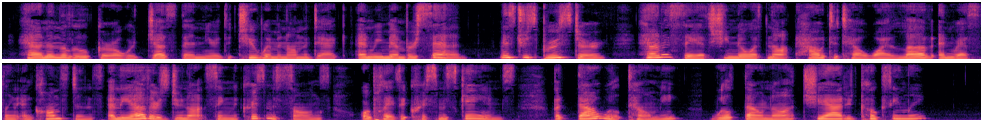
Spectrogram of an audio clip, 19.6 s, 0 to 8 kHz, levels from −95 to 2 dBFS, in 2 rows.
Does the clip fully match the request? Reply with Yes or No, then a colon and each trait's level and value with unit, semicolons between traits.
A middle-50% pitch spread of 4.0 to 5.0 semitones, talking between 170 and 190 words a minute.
Yes: average, 4.3 semitones; average, 180 wpm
